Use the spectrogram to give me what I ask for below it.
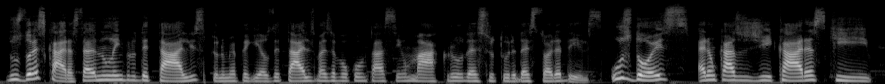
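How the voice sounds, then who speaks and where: A woman with a Brazilian accent hosting a podcast in casual, slangy, chatty talk, her voice hoarse and stuffed up with a cold. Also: lowish voice, fairly quick, few pauses, no room sound. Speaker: podcast host.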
